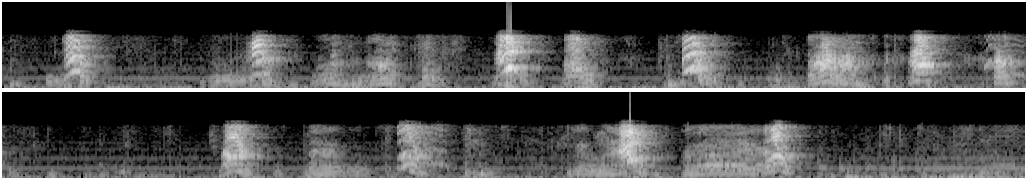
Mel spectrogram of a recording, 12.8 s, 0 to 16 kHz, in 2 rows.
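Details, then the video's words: Puppy dog playing with a favourite squeaky toy, recorded in 2009: a run of sharp, short barks and yips roughly every half second to second, with growly squeaks between and a steady faint hum beneath. "WEE HENRY PUPPY PLAYING WITH MR. SQUEAKY"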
